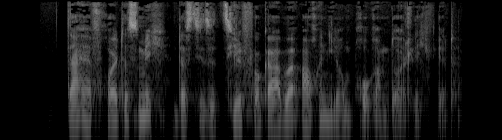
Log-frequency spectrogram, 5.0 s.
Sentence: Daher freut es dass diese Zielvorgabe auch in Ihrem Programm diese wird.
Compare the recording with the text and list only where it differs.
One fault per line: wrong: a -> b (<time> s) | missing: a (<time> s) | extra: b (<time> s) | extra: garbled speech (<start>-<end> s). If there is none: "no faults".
extra: mich (1.4 s)
wrong: diese -> deutlich (3.9 s)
